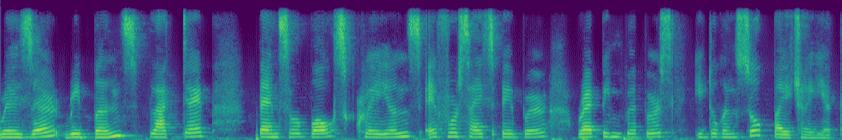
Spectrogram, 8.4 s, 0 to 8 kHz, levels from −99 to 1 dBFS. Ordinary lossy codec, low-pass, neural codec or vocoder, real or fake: none; 7.2 kHz; codec, 16 kHz, 2 kbps, X-Codec, HuBERT features, trained on general audio; fake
